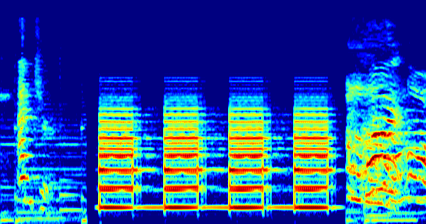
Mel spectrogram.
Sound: alarm sounding

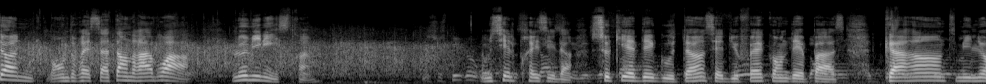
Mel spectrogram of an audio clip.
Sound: applause

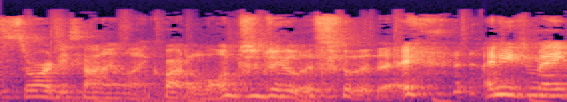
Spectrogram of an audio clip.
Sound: chuckles

